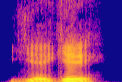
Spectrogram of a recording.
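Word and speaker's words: llegué: a god would be yay gay you gotta have that you in there to preserve the hard G sound giggle escuela I came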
